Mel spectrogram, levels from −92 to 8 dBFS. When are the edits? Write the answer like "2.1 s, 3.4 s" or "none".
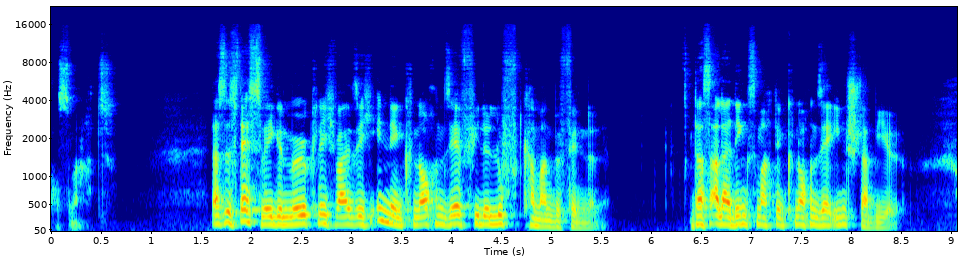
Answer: none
